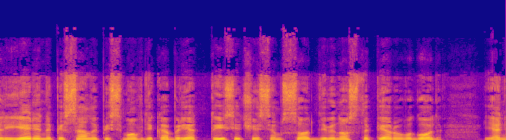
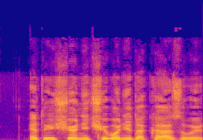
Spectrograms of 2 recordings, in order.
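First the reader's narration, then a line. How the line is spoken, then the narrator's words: Irritated. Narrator (Russian): раздраженно заметил Этвуд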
